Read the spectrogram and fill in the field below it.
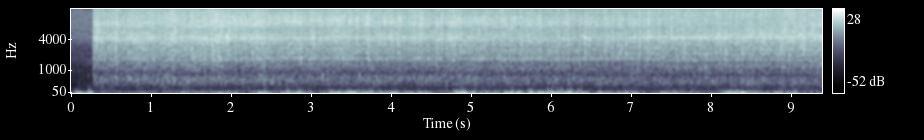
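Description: Small waterfall in Shawnee National Forest: a steady broadband rush of falling water, close and constant throughout with no pauses, nobody talking over it.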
